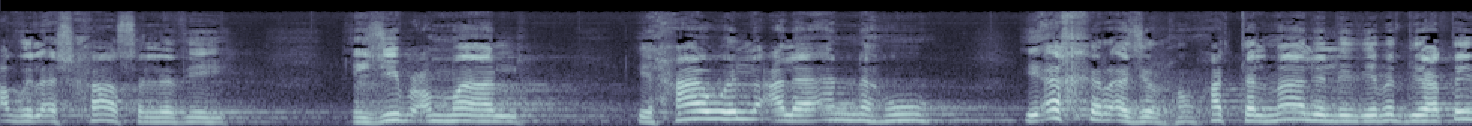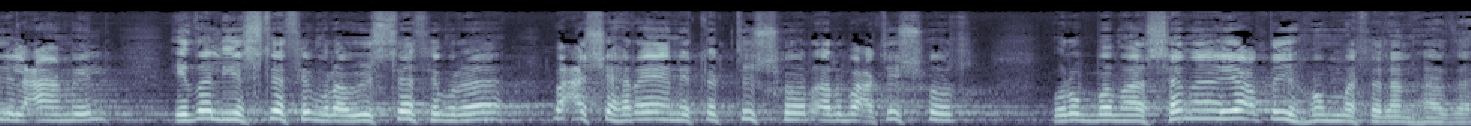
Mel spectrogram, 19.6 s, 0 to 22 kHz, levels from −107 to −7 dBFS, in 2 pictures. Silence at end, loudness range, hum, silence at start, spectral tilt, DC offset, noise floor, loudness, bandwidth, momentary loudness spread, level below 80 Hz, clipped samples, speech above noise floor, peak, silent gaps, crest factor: 0 s; 3 LU; none; 0 s; -3.5 dB/octave; under 0.1%; -54 dBFS; -28 LUFS; 15 kHz; 11 LU; -80 dBFS; under 0.1%; 26 dB; -10 dBFS; none; 18 dB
